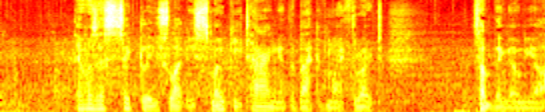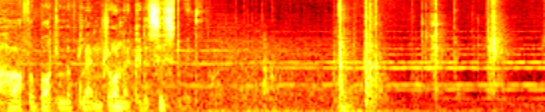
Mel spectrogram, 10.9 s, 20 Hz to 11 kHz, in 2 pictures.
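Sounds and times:
speech: 0.7s - 7.5s
door closing: 8.8s - 9.4s
lock being turned: 8.8s - 10.6s.

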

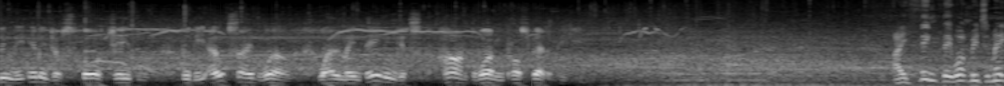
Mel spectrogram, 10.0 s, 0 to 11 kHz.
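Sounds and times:
large crowd cheering: 0.0s - 10.0s
speech: 0.3s - 5.8s, 8.9s - 10.0s
faint whistles from a crowd: 0.5s - 9.8s.

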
